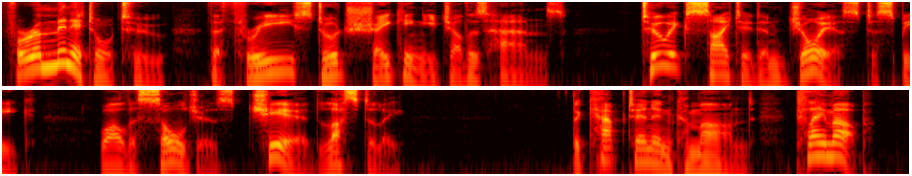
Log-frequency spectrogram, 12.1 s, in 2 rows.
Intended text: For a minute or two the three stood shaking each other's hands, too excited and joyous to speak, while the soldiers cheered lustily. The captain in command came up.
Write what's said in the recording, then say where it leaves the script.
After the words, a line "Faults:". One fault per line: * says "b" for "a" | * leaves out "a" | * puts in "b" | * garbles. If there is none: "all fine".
For a minute or two the three stood shaking each other's hands, too excited and joyous to speak, while the soldiers cheered lustily. The captain in command claim up.
Faults:
* says "claim" for "came"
